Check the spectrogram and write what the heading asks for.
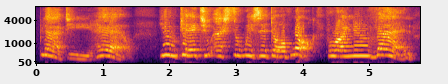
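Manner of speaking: high, loud, slow outraged roar; wizard shouting. A narrator's reading. Wizard outraged that Bob dares ask for a van, shouting. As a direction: blast Bob for his cheek. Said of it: "shouts the wizard".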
